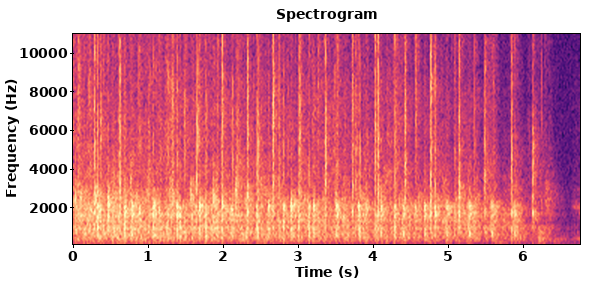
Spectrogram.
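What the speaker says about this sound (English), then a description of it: "Let's give both teams a round of applause." An audience at a school board of trustees meeting applauds student teams, a dense, steady round of clapping that thins into scattered claps and fades at the end.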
